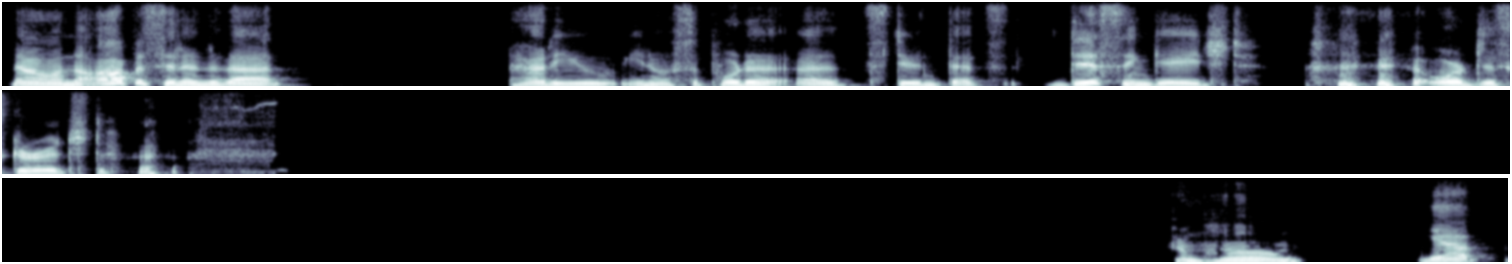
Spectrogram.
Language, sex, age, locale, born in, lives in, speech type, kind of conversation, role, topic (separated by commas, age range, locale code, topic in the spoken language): English, female, 55-59, en-US, United States, United States, conversation, podcast, host, What makes a teacher truly memorable and able to ignite a love of learning in students?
